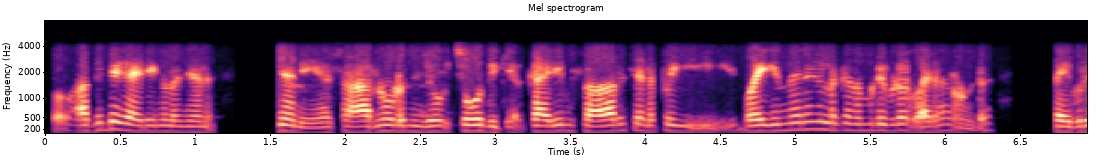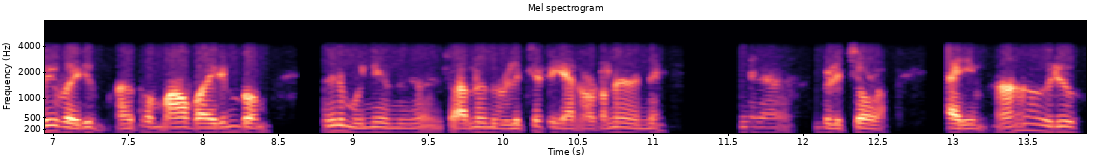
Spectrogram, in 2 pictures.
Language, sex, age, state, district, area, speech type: Malayalam, male, 45-60, Kerala, Kottayam, urban, conversation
